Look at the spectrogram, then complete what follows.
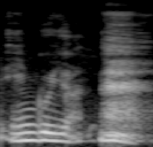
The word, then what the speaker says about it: Nguyen: So Tim, and I apologize, I mispronounced your last name wrong when I started. So it's Tim Nguyen.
